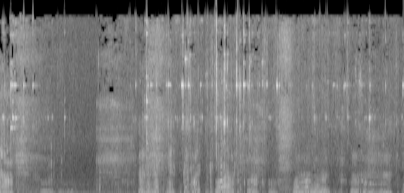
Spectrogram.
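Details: A Beagle and a Miniature Long Haired Dachshund playing tug of war with a toy duck, low rumbling growls rising and falling in bursts after a quieter two-second start, with shuffling noises.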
